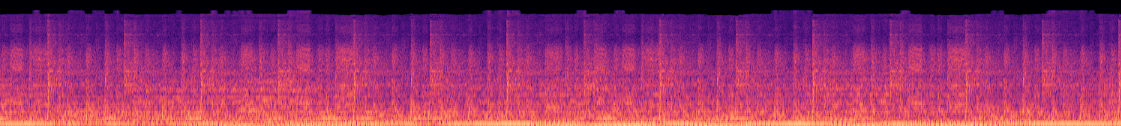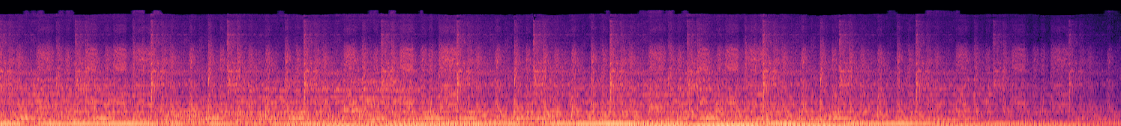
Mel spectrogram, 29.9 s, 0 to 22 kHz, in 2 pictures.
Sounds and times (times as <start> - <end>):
Music: 0.0 - 29.8.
